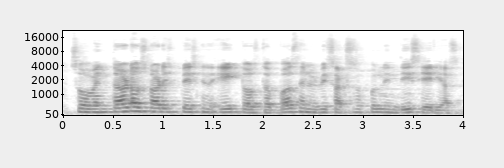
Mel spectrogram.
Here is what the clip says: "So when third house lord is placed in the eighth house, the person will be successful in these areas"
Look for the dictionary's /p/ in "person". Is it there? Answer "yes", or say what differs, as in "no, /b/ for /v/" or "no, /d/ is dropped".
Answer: no, /b/ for /p/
